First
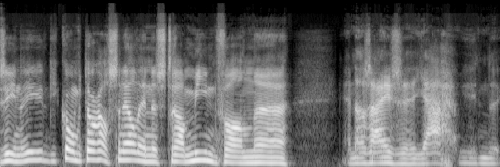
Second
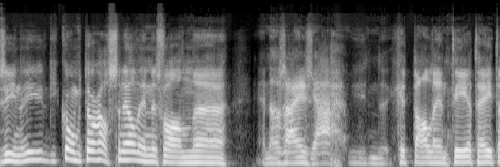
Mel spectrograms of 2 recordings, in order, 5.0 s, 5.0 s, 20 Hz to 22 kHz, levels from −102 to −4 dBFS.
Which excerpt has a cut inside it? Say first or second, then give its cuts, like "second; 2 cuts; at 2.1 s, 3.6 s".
second; 3 cuts; at 1.6 s, 2.4 s, 3.1 s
